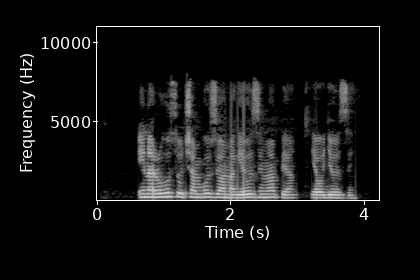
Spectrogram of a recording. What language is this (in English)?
Swahili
